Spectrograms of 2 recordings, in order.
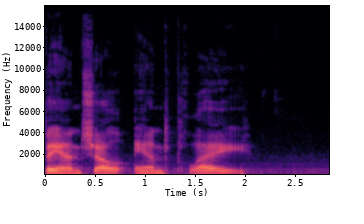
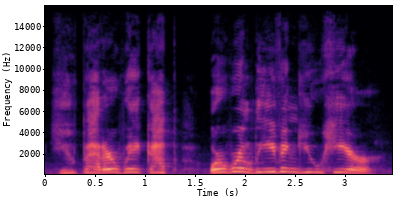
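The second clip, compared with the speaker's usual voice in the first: higher voice, nudging her brother awake; sister in my ear; 6 semitones higher than usual. Acted. Sister in his ear at the concert, higher voice. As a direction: lift the pitch and play the big sister. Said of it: "spoke in my ear".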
